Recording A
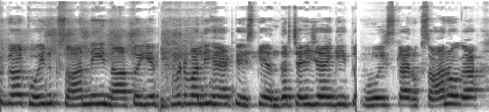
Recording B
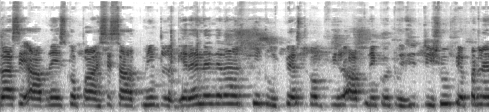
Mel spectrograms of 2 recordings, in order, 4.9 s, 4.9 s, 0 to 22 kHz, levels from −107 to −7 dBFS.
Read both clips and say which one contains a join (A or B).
A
